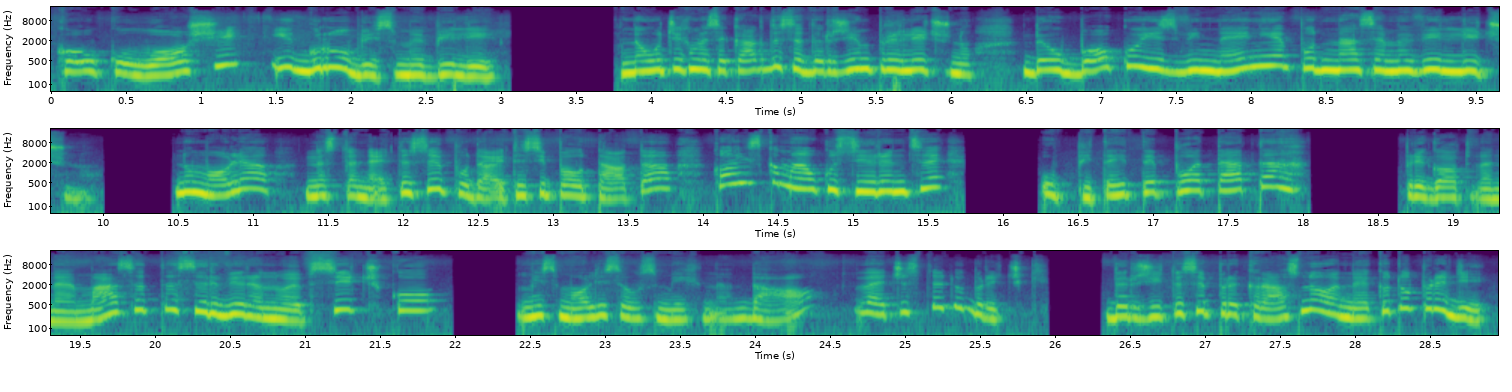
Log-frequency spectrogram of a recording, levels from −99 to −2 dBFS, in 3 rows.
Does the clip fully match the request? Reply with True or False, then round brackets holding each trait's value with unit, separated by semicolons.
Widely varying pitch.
True (7.0 semitones)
